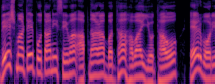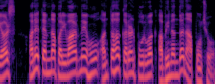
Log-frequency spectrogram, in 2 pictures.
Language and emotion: Gujarati, neutral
